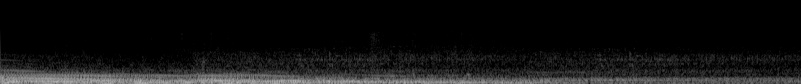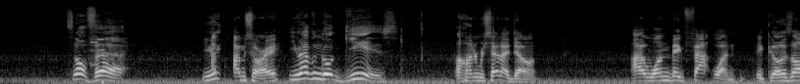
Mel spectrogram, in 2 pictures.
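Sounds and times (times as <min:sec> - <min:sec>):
car engine slowing down: 0:00.0 - 0:16.0.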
